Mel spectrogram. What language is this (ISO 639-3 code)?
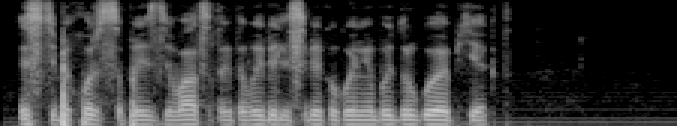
rus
